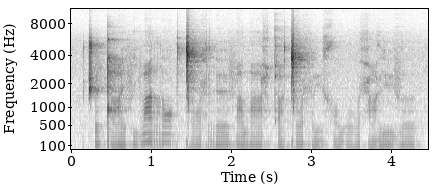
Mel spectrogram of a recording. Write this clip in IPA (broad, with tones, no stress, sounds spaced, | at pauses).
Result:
t͡ʃʼ ø˨ ǃ ɑː˩ ɪ̯ f i˩ β ɑ˥ r ɔː˦ k ǀ ɔː˩ ħ r øː˦ f ɑ˦ w ɑː˦ ħ qʼ ø˩ ǀ o˥ ħ yː˩ x ɔ˨ w oː˩ ħ ɑ˨ ɣ yː˥ v ɵ˥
